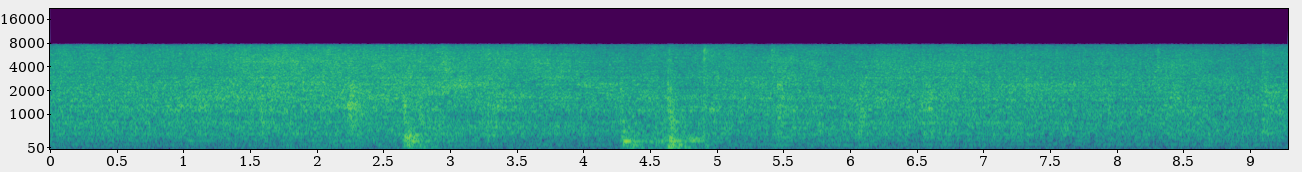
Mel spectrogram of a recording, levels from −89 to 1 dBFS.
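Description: From start to finish, a gritty hiss rides on every loud moment and sharp attacks break up, with nothing above 7.7 kHz. This is heavy 4-bit ADPCM compression: coarse steps from a prediction trail fast changes, at a rate that fits 64 kbps.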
